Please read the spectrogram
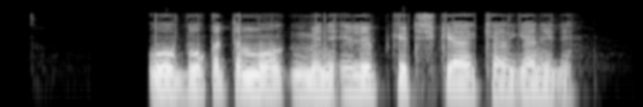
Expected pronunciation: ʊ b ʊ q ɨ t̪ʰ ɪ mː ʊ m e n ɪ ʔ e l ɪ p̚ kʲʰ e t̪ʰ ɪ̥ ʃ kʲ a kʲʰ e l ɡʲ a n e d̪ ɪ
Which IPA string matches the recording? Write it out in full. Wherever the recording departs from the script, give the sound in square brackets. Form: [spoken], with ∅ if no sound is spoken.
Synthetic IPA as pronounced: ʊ b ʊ q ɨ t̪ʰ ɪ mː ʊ m e n ɪ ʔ e l ɪ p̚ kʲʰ e t̪ʰ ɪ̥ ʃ kʲ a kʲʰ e l ɡʲ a n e d̪ ɪ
